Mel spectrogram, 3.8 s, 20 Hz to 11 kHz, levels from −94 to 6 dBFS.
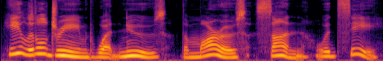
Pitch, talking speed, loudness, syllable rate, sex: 220 Hz, 155 wpm, -16 LUFS, 3.7 syllables/s, female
